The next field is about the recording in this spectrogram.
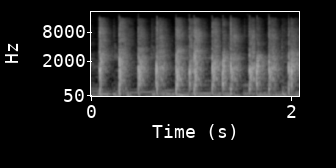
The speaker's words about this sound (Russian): Зрители аплодируют, аплодировали, кончили аплодировать.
